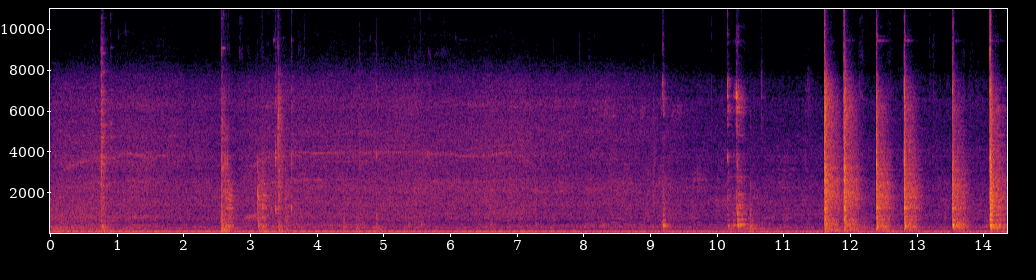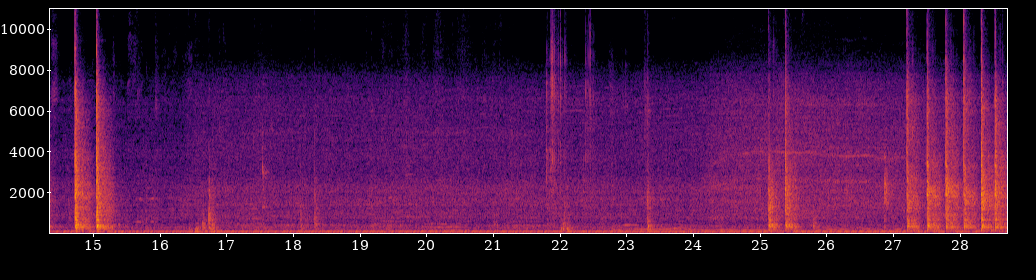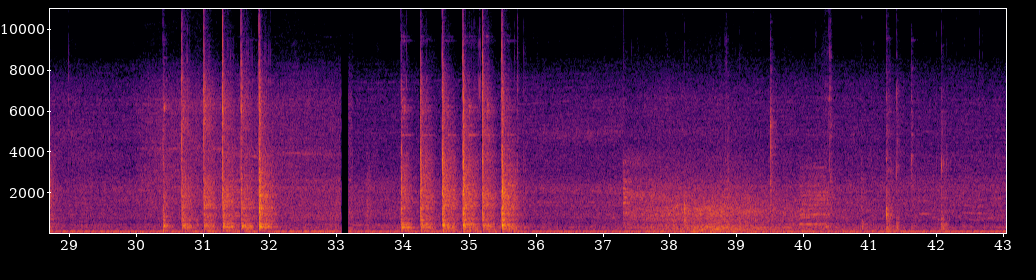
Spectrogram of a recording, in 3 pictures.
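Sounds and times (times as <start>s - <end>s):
steady low hum: 0.0s - 43.0s
hammer striking nails into wood: 11.6s - 15.4s, 27.2s - 28.8s, 30.4s - 32.1s, 34.0s - 35.9s.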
